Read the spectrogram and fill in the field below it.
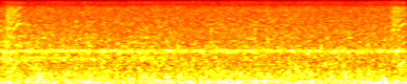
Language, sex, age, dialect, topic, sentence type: Maithili, male, 25-30, Bajjika, banking, question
